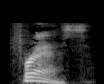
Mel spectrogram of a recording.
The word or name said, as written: fress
